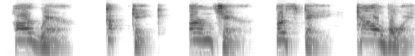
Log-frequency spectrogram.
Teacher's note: two syllable words with even emphasis on both syllables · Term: spondee words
